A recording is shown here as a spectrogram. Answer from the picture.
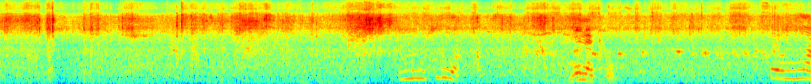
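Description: Dry maize husks rustling and crackling as the cobs are husked by hand, with a few short sounds from a child's voice.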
